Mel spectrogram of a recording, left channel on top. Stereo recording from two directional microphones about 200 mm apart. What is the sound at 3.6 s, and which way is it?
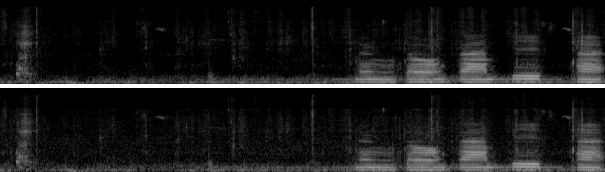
Speech, 25° left (ahead or behind).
